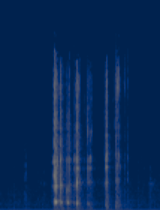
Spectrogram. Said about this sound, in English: Give me that crunch. I want the ASMR. Hold on, I'm sorry. Give me that crunch. Sponsorship from Doritos. This is sponsored by Doritos.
